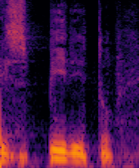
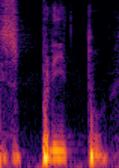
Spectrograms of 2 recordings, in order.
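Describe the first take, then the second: First: The word is pronounced in its full standard form. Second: The word is pronounced in a reduced popular form. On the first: This is the educated way of speaking. "Ele não ia falar espírito" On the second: This is how an uneducated character of the era spoke. "ele ia falar espírito"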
